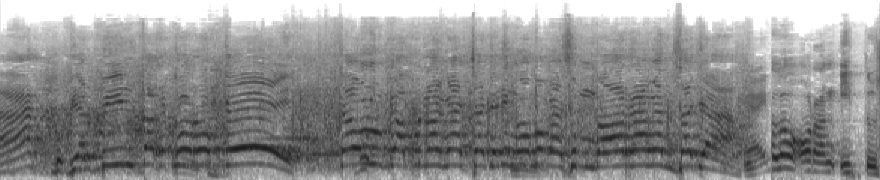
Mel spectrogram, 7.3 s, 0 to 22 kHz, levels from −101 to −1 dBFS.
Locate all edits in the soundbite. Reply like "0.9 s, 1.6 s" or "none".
6.4 s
